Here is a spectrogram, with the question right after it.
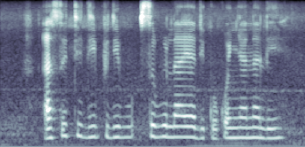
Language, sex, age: Southern Sotho, female, 25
